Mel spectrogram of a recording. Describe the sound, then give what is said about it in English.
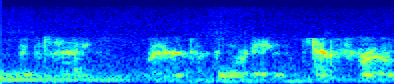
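A voicemail message begins playing back, a woman's voice coming through with the narrow, thin tone of a telephone line, speaking in a few short phrases separated by brief pauses. “Oh, Christ, did she leave me a voicemail?”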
